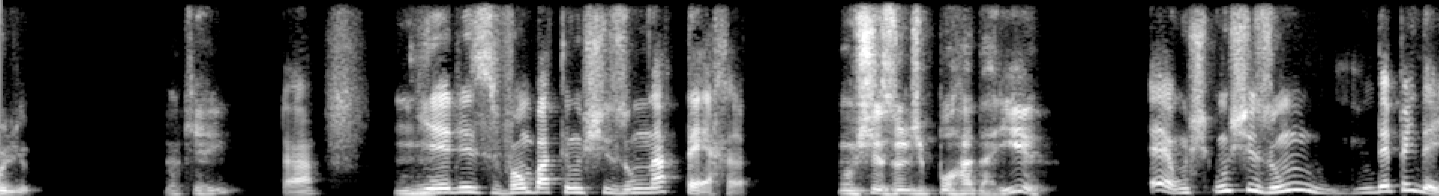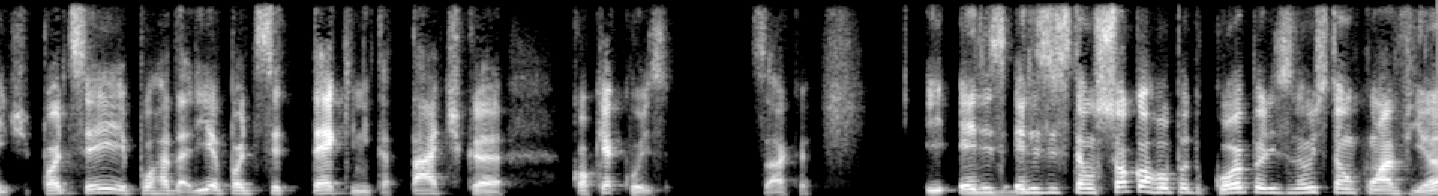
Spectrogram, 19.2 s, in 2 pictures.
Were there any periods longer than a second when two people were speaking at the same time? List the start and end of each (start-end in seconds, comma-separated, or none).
none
